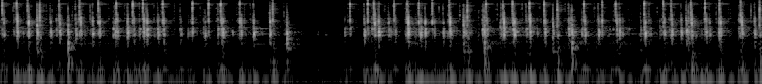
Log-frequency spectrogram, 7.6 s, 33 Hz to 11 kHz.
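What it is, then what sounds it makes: Mechanical keyboard with plastic keycaps. Fingertips type steadily on an RGB mechanical keyboard with plastic keycaps, producing a fast run of sharp, bright clacks centered around 1 kHz. The typing breaks for a brief pause near the middle, then resumes at the same even pace.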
